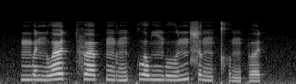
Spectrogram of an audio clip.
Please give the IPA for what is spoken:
m ɵ˨ n w œː˥ t̚ f œː˧ p̚ ŋ ɐ˨˥ ŋ kʷ ɐ˧ w ŋ uː˨˥ n s ʊ˨ ŋ kʰ ʊ˨˩ ŋ p ɵ˨˥ t̚

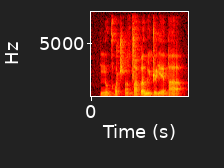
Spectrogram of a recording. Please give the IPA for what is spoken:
n ʊ ɡʱ ɔ t͡ʃʼ ã tˤ i ɓ ɐ w ĩ ʈ ø ɾʲ ɛ p a

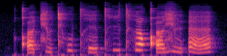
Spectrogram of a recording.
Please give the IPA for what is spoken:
qʼ ʉ˨˥ t͡ɕ ʉ˨˥ cʰ u˥ t̪ʰ e˨˥ t̪ʰ i˥ tʰ ø˥ qʼ ʉ˨˥ ʑ y˨˥ ʔ æ˨˥

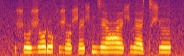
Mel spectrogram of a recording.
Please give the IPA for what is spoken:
ʂ o˧ ʐ ɔ˧ ɾ u˨ χ ʐ ɔ˨ ʂ ɛ˦ ʃ n z ɛ˦ ʕ æ˦ ʃ ð æ˧ tʲ ʃ ə˦

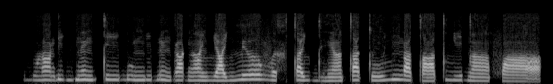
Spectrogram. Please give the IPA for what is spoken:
bʱ ɑ̃ ɠ i ɡ b ẽ ɡ t i ɓ u ŋ i ɓ ẽ ɡ ɑ ɡ ɑ̃ ʎ ɑ ʎ lʲ ɤ v ə x tˤ u ʎ dʱ ẽ tˤ ə t u ʎ ŋ u tˤ ɑ t ʎ i d ɑ̃ f ɑ

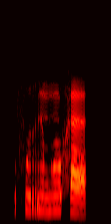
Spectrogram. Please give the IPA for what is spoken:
f u r ĩ ɡʷ ĩ o̯ x æ

